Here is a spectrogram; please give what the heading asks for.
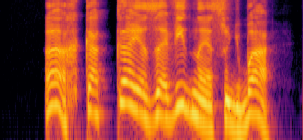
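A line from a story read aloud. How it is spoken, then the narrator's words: Snide exclamation. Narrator (Russian): ехидно воскликнула Марта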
